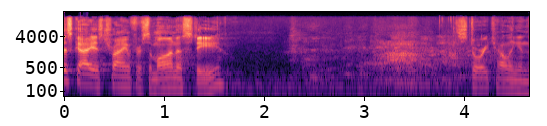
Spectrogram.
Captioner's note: laughter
